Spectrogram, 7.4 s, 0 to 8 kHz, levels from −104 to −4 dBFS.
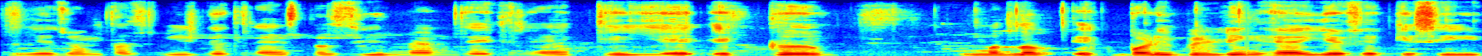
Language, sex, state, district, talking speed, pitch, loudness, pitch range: Hindi, male, Uttar Pradesh, Jyotiba Phule Nagar, 210 wpm, 135 Hz, -19 LUFS, 130-135 Hz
